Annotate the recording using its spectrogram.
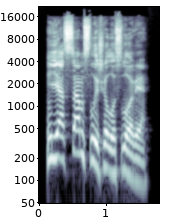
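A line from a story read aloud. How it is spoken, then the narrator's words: Snapped. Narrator (Russian): огрызнулся маркиз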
